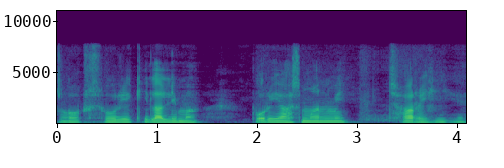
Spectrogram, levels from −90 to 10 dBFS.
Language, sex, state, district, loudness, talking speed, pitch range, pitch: Hindi, male, Uttar Pradesh, Muzaffarnagar, -22 LUFS, 145 wpm, 105-115 Hz, 110 Hz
